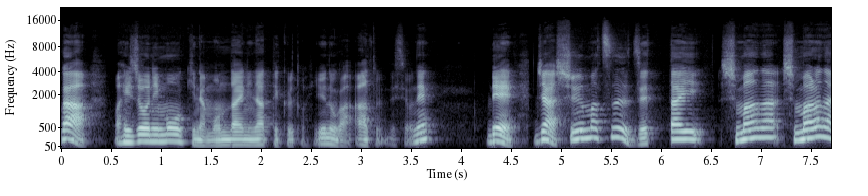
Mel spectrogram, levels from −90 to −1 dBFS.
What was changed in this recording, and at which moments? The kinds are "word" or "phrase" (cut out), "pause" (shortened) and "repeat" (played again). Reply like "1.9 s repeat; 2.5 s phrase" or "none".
4.7 s pause; 6.5 s pause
